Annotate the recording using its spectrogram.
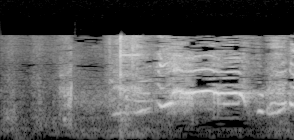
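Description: A person screaming in a high, wavering voice, starting about a second in after a quiet opening.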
